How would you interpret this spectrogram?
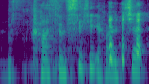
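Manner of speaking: light mock Irish lilt; echoing Irish accent. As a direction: repeat the Irish Batman line for a laugh. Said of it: "I don't know why he's Irish".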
